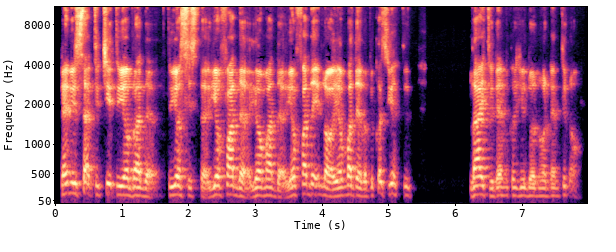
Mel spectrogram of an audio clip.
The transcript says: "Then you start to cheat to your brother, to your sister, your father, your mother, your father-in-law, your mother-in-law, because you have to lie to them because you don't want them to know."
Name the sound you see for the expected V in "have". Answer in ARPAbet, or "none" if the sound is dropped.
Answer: F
